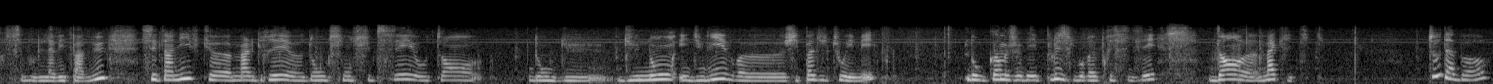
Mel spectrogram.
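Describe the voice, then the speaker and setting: A woman book vlogger talks casually, stumbling over fillers and restarts as she reads from her notes. Her pitch sits in the middle. The recording is dull and lo-fi, with a faint hiss behind her. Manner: hesitant, many fillers, reads parts from notes.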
